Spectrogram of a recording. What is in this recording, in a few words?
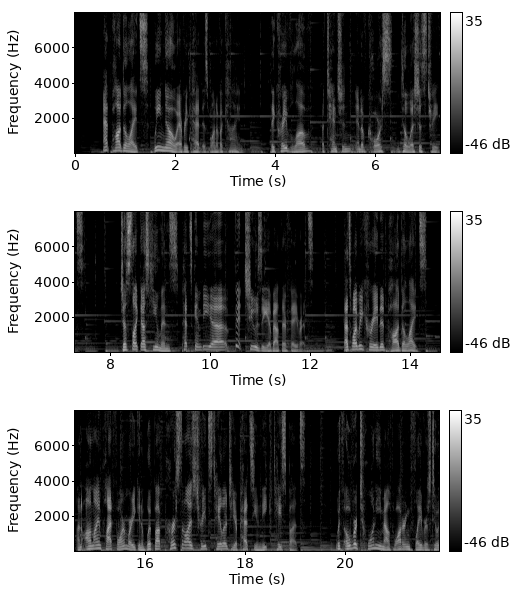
Commercial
